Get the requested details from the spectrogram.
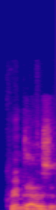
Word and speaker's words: Crimmins: About Barry Cummins. Mm-hmm. Is that how you pronounce it? Is that the last name? Yeah. – Yeah. Crimmins, I believe.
